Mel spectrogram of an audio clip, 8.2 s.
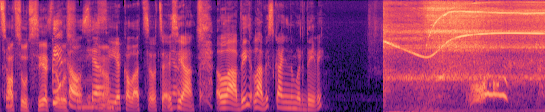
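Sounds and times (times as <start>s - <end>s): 
speech: 0.0s - 5.0s
dental drill grinding: 5.8s - 8.1s.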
